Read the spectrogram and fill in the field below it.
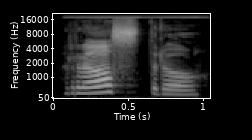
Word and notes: rostro: spanish

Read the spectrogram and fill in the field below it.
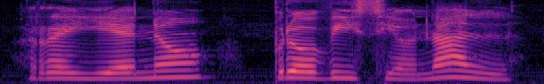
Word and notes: relleno provisional: Spanish

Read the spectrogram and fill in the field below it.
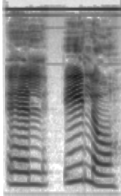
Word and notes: el hilo: Spanish

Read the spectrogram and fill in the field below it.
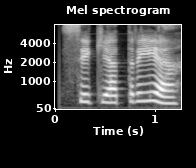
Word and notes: psiquiatria: Spanish

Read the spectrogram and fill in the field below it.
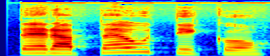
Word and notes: terapeutico: spanish

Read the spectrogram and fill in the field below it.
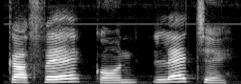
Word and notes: cafe con leche: spanish

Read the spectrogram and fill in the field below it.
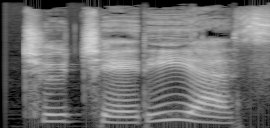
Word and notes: chucherias: spanish

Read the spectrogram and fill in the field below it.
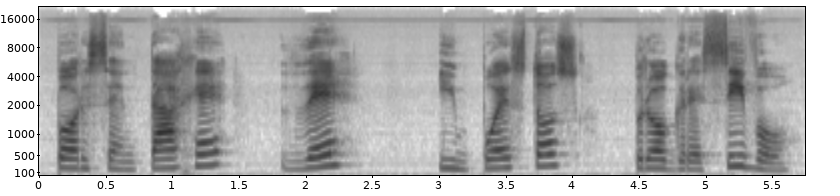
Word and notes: porcentaje de impuestos progresivo: Spanish

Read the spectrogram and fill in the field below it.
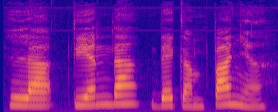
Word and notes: tienda de campana: spanish

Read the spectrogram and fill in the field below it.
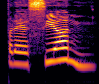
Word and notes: presion: Spanish

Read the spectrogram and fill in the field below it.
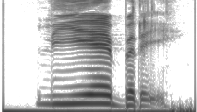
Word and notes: liebre: spanish

